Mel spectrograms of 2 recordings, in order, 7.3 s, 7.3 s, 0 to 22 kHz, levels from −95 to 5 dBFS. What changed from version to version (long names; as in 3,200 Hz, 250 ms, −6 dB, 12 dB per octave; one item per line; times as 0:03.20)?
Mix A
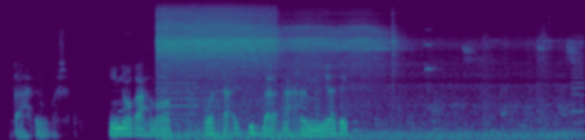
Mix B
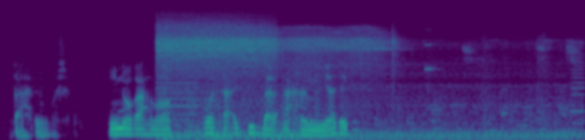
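master: add high-frequency loss of the air 56 metres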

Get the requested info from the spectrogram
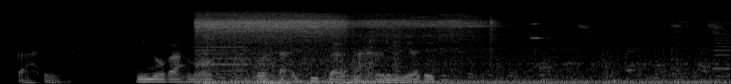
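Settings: background +9.0 dB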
